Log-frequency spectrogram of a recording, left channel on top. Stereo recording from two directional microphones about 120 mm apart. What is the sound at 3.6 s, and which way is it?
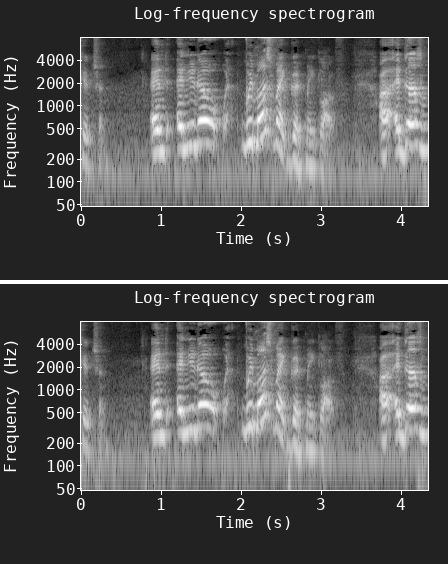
Speech, 20° left (ahead or behind).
